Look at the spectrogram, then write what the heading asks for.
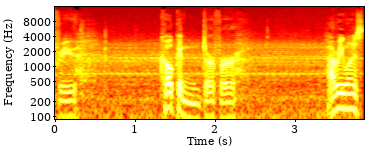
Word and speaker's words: Kochenderfer: a name for you Coke and derer however you want to say that Coke it's a CH it's a C Sound and derer anyway there's a name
